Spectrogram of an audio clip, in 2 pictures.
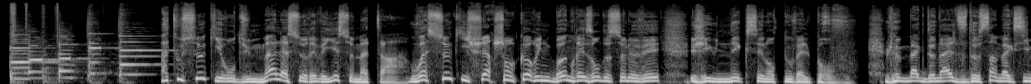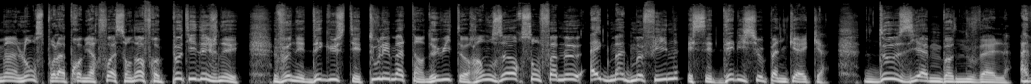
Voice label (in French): PUB VOIX OFF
